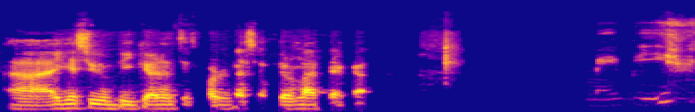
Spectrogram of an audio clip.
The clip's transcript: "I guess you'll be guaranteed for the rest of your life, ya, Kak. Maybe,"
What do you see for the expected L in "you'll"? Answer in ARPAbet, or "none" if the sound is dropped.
W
